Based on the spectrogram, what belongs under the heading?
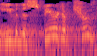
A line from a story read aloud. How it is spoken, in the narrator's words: he says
